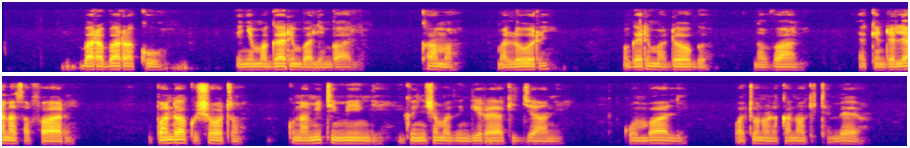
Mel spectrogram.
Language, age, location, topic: Swahili, 18-24, Nairobi, government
